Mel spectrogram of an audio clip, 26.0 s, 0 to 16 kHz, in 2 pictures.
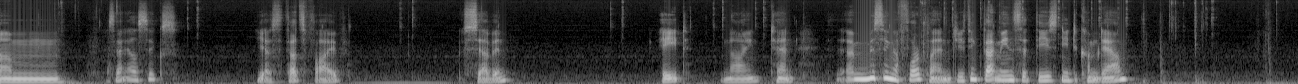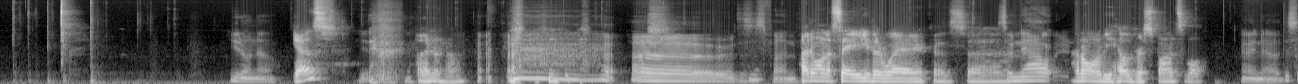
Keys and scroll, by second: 9.2 space, 11.9-14.0 typing, 18.6 space, 20.9 m, 22.6 space, 23.7 m.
